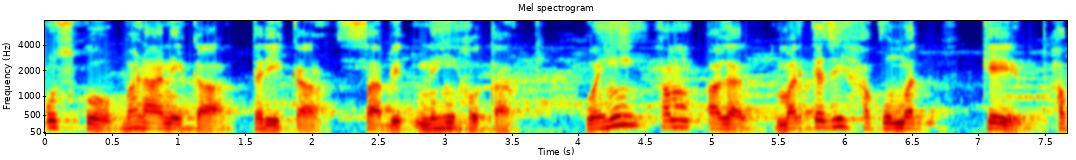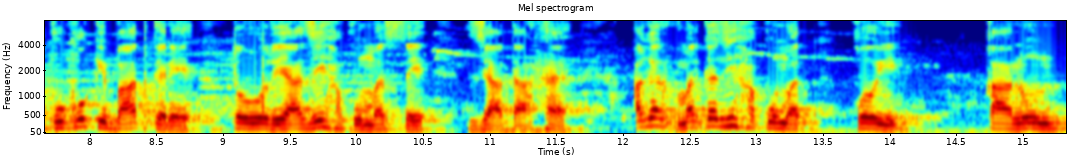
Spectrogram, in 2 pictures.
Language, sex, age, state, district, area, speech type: Urdu, male, 30-45, Delhi, North East Delhi, urban, spontaneous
